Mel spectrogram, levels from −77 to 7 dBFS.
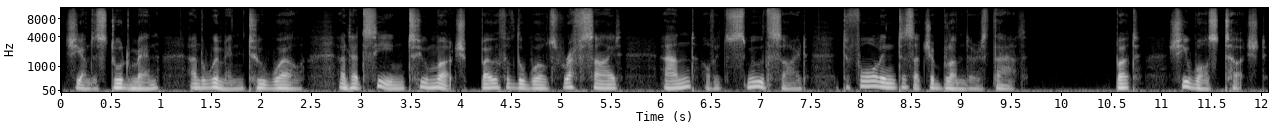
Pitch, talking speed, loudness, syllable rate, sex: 110 Hz, 175 wpm, -19 LUFS, 4.3 syllables/s, male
